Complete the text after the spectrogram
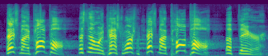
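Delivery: loud, high, driving sermon climax; full-force preaching. Acted. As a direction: preach it out to the whole church.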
